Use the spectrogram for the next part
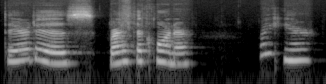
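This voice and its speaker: A woman reads a children's picture book aloud at an unhurried pace. Her voice is fairly high and gentle, and she softly comments on the story for young listeners. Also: steady tone. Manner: gentle, with soft sympathetic asides.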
